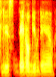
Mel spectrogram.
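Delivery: ordinary talk, nothing marked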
